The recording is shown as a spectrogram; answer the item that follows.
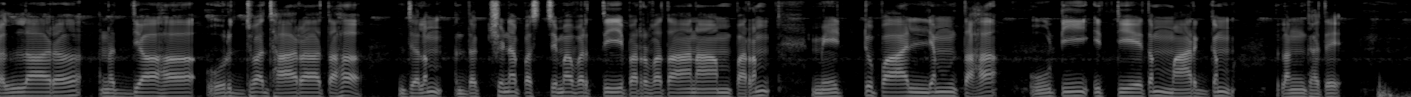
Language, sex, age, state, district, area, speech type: Sanskrit, male, 18-30, Karnataka, Bellary, rural, read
